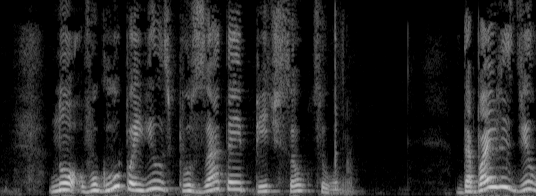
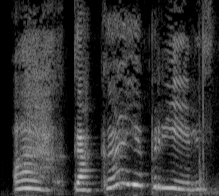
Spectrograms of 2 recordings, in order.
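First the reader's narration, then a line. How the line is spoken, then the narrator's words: Delighted exclamation. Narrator (Russian): воскликнула миссис Кок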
